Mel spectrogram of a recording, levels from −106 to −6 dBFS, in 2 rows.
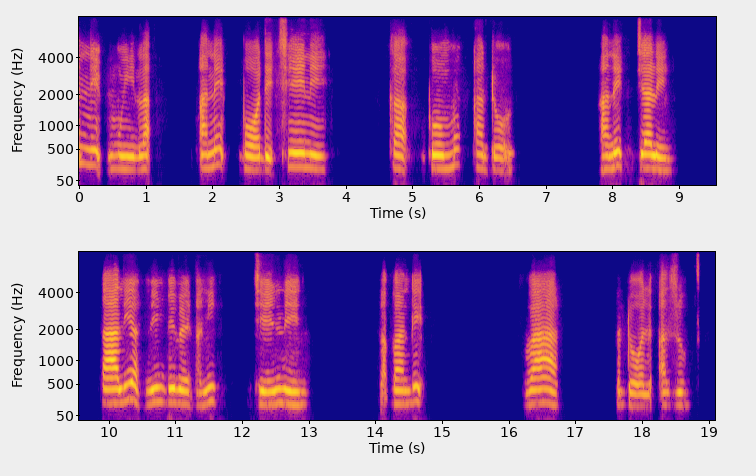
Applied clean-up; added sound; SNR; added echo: neural mask model Resemble Enhance denoiser.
